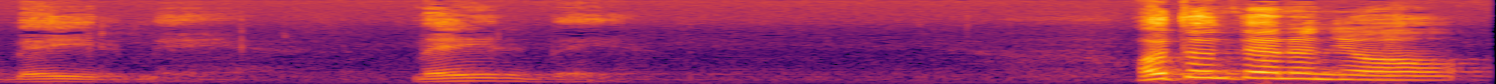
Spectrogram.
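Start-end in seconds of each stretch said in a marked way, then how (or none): 0.0-2.0 매일매일 repeated much lower and quieter; soft echo. Real, not acted. Pastor echoing his own words: a soft, low 매일매일. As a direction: let 매일매일 fall away softly, almost to yourself. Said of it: "매일매일 그렇게 살아요".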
